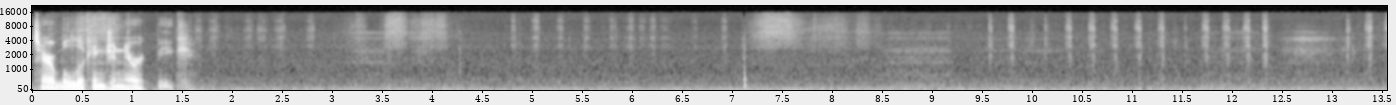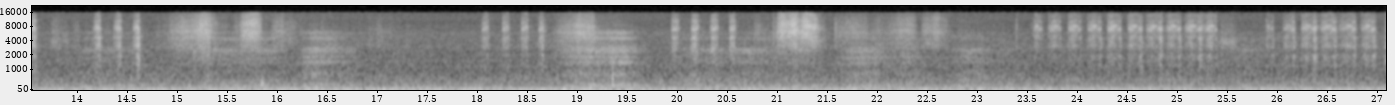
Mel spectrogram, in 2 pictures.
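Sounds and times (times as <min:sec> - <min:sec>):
pencil sketching on paper: 0:01.6 - 0:02.9, 0:04.8 - 0:08.0, 0:09.8 - 0:12.4, 0:13.1 - 0:15.8, 0:18.0 - 0:18.8, 0:23.6 - 0:27.0.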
